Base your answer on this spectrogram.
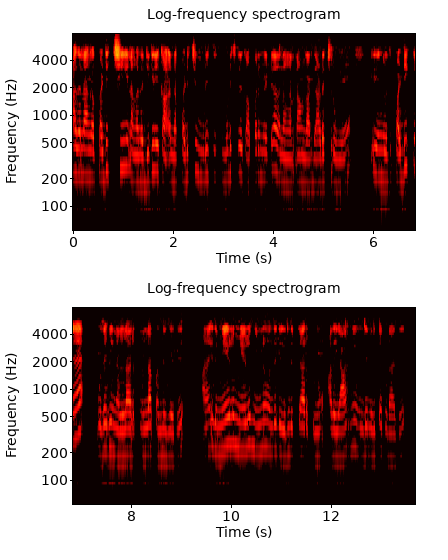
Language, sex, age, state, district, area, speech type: Tamil, female, 18-30, Tamil Nadu, Kallakurichi, rural, spontaneous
